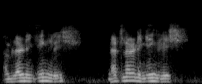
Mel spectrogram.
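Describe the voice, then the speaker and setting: A man learning a language, chatting casually with his tutor over a video call in a halting way, full of fillers and restarts. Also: fairly high pitch, fairly even intonation, husky. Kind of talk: casual online tutoring chat. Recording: dull lo-fi call audio with faint noise.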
